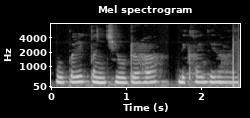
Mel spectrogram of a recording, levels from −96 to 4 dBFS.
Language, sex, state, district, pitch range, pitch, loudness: Hindi, female, Uttar Pradesh, Shamli, 235-250 Hz, 245 Hz, -20 LUFS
